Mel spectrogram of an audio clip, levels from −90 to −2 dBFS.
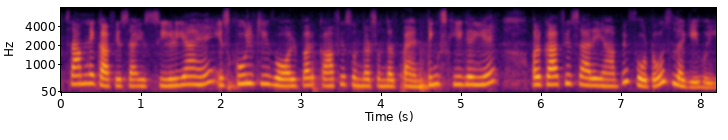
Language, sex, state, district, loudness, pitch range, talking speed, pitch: Hindi, female, Bihar, Saharsa, -20 LUFS, 235-295 Hz, 185 wpm, 260 Hz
